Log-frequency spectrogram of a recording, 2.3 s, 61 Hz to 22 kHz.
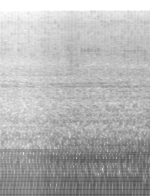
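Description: Mercedes-Benz Vario 814D mini coach's four-cylinder diesel engine idling steadily with an even low beat, heard from inside the cab; it gets louder about half a second in.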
